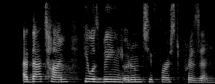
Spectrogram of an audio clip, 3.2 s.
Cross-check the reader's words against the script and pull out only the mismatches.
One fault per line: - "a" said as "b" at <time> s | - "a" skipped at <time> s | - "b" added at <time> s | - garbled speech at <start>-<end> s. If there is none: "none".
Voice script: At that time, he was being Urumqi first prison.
none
